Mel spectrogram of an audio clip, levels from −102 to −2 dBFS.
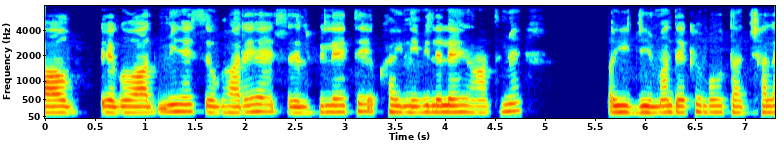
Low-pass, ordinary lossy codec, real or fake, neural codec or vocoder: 7.2 kHz; none; real; none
